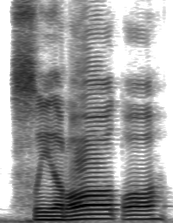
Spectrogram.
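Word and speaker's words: صراط: Kemudian pada lafal sirat ya kembali lagi di sini shadnya tebal jangan dibaca dengan huruf sin. Ya, meskipun nanti ada yang mereka ada ee riwayat lain membaca dengan sinin, tapi kita membacanya dalam riwayat Imam Hafaz dengan shad ya si tebalkan shinya sirat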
